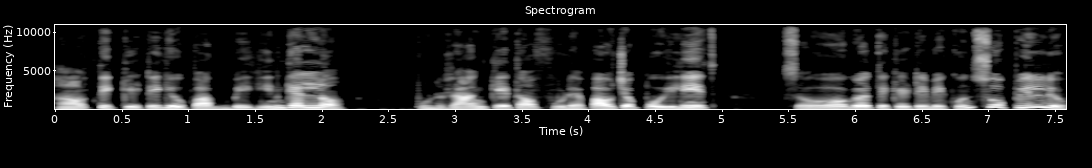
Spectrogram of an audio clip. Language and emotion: Goan Konkani, sad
